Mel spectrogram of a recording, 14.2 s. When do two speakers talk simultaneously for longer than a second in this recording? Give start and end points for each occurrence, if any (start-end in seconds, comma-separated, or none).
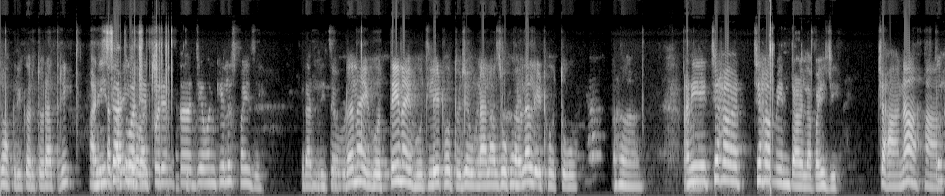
1.6-3.0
